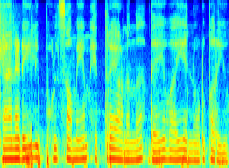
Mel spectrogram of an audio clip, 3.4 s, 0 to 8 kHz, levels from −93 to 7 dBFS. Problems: low volume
